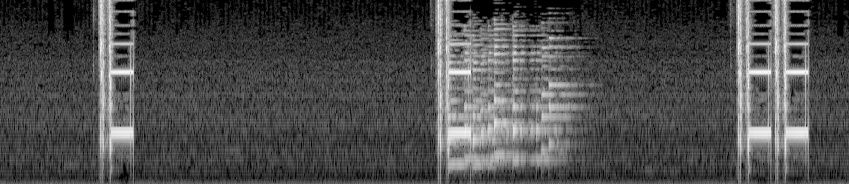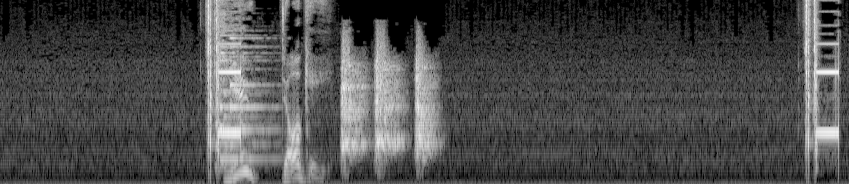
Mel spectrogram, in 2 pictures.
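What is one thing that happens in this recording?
A bright electronic chime rings several times.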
